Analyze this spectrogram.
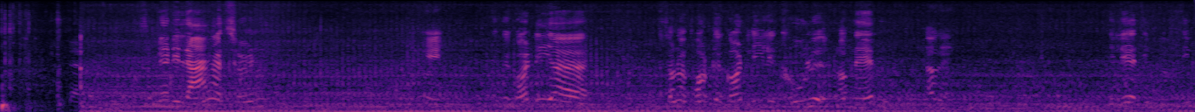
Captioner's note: speaking danish about gardening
